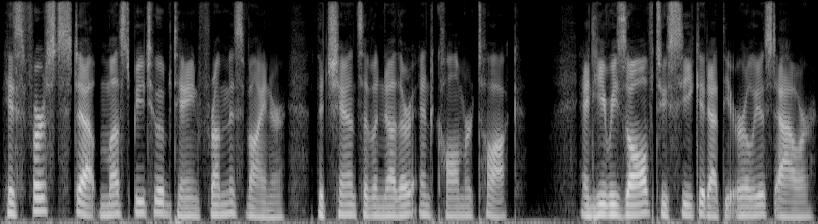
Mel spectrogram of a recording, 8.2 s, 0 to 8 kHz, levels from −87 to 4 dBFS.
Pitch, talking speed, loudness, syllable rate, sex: 125 Hz, 200 wpm, -18 LUFS, 5.0 syllables/s, male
